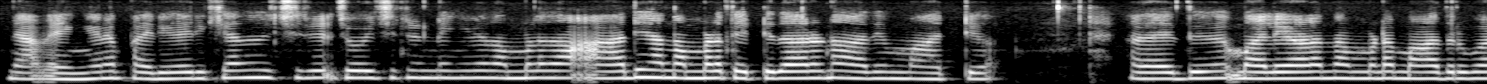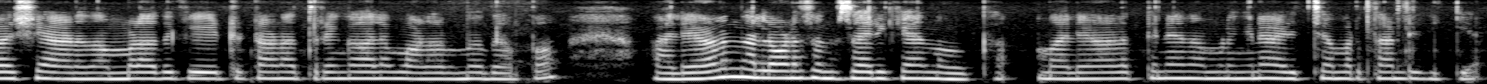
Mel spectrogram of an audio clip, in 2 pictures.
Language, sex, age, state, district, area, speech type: Malayalam, female, 45-60, Kerala, Wayanad, rural, spontaneous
